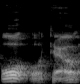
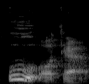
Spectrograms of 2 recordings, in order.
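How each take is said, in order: First: The first word sounds like an o. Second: The first word sounds like a u. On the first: The speaker calls it wrong. "It's not O hotel" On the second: The speaker calls it right. "it's U hotel"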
